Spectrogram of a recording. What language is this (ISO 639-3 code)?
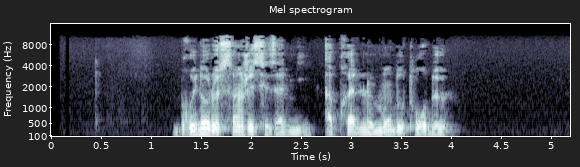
fra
